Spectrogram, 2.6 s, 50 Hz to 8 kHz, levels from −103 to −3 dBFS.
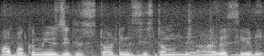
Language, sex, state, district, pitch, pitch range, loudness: Telugu, male, Andhra Pradesh, Anantapur, 130 Hz, 125-135 Hz, -19 LUFS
